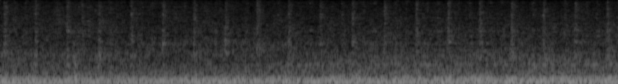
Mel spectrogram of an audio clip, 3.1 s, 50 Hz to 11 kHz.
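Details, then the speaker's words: 2010 Jeep Liberty with an exhaust leak, at idle: when the A/C compressor clutch engages, the engine lugs with a low uneven drone. The compressor cycles off and then back on, and the A/C is working normally. "I can hear the engine starting to Lug so that means it's the compressor is running just shut off should start again soon there it goes"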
